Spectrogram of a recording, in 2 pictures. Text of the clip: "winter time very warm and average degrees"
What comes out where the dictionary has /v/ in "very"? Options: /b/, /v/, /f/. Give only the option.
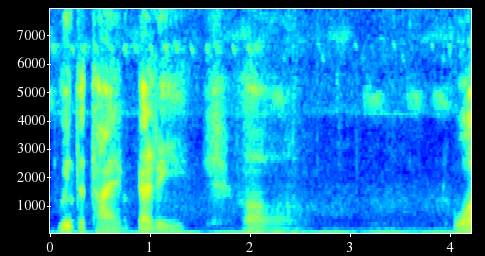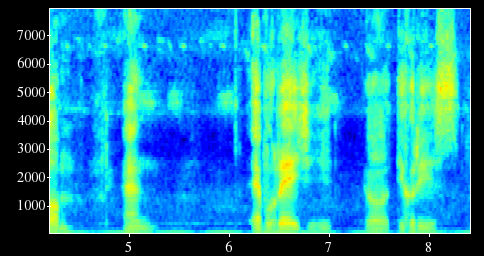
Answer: /b/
